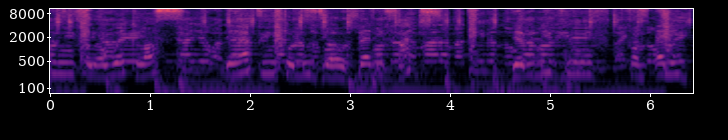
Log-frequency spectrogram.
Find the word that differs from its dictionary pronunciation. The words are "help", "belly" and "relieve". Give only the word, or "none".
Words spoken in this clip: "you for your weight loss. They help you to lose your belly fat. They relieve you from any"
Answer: belly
